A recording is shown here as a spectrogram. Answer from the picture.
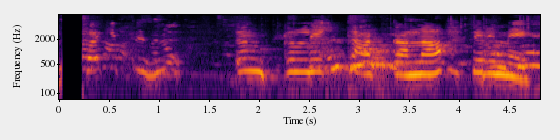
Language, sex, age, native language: Icelandic, male, 18-19, Polish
